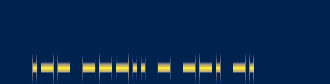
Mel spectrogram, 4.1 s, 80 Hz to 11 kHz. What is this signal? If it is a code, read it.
Morse code, heard as a keyed tone, about 22 wpm, 700 Hz. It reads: W8TGN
